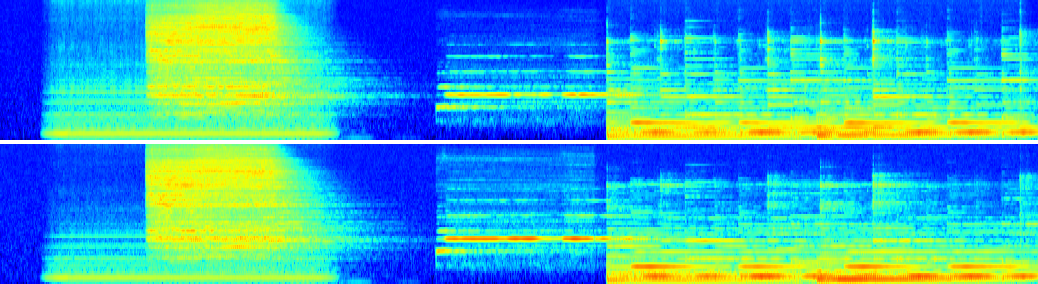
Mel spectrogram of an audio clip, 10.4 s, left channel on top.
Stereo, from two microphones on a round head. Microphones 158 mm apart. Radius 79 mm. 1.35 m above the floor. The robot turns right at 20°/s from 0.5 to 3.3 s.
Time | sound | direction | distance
1.4 | sawing | 5° right | 1.9 m
4.4 | a flute | 40° right (ahead or behind) | 1.9 m
6.1 | a guitar | 50° left (ahead or behind) | 1.7 m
